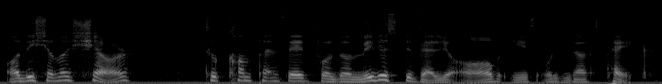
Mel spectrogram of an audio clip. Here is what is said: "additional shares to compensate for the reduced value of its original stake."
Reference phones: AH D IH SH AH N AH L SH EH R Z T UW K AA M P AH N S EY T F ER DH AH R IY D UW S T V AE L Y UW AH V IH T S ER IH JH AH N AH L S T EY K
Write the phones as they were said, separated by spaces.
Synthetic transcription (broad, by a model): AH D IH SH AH N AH L SH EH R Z T UW K AA M P AH N S EY T F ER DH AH L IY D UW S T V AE L Y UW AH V IH T S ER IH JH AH N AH L S T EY K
